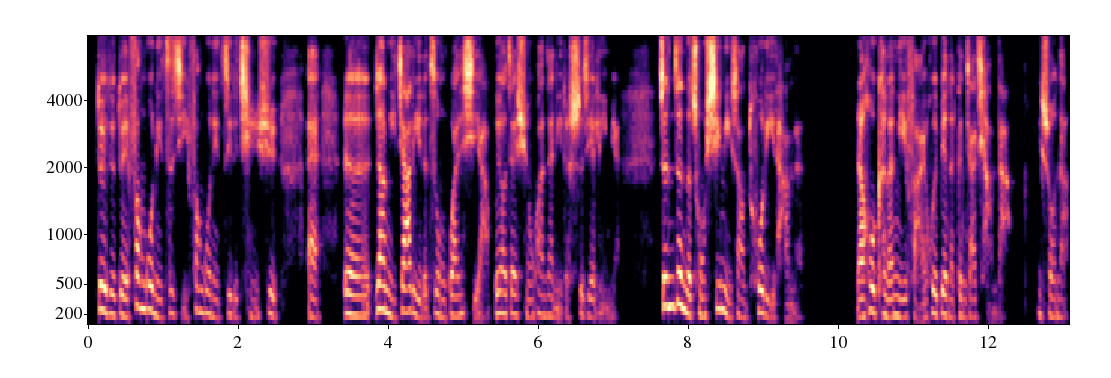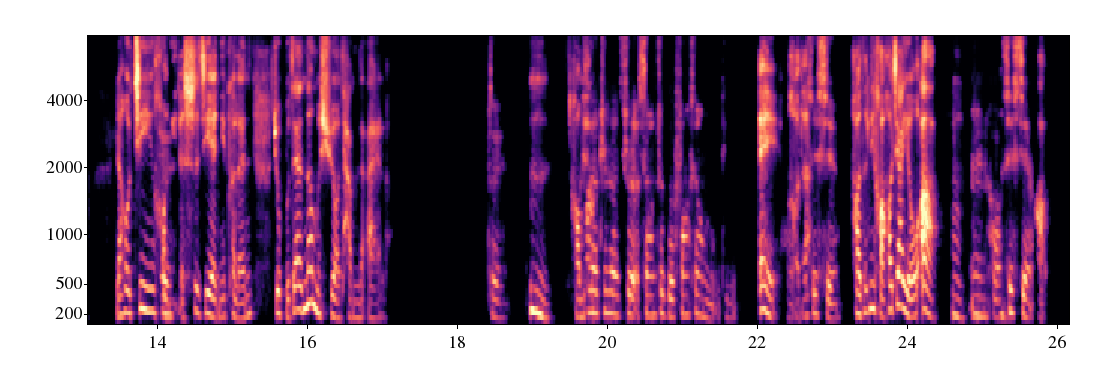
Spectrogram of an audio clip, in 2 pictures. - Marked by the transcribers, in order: none
- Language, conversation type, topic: Chinese, advice, 情绪触发与行为循环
